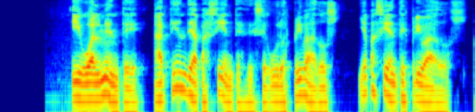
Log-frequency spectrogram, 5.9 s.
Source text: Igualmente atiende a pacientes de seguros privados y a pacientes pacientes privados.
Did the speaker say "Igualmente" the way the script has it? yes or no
yes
